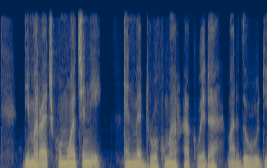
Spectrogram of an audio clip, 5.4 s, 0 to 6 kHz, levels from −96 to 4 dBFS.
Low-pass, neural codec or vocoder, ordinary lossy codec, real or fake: 5.4 kHz; codec, 16 kHz, 0.5 kbps, X-Codec, HuBERT features, trained on LibriSpeech; none; fake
